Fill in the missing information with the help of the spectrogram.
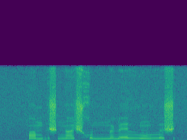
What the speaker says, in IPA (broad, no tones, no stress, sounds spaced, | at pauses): qʷ ɐ̃ m b ɪ ʃ ŋ ã ʃ χʷ ɪ nː ɐ̃ ɳ ɛ lː õ lː ə ʃ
